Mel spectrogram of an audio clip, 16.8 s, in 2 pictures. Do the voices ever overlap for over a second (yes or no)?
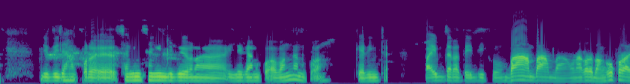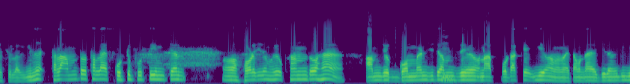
no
